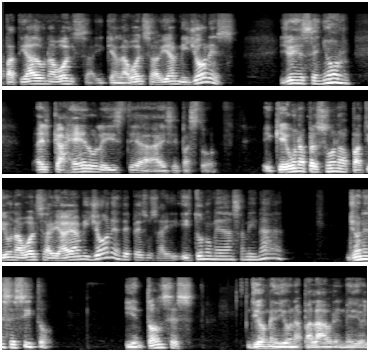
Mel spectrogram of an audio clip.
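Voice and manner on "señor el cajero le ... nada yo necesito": higher, aggrieved plea; indignant complaint to God. Retold or imitated. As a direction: protest it like a wronged son.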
